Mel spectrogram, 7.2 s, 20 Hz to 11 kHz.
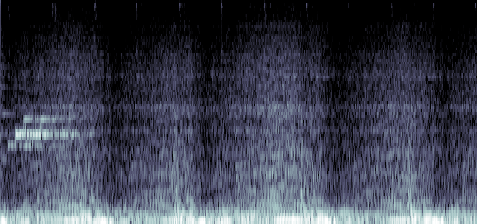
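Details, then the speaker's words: Honda EP3 Civic with code P1519 idle air control valve circuit malfunction; deep idle swells and sags roughly every 1.5 s while stationary, revs never settling, milder when driving; idle hunting from faulty IACV. "yeah this is what happens every time the car is at idle when I'm not moving when I'm actually driving it it doesn't seem to be that bad it kind of drives as normal but still kind of fluctuates between revs"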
